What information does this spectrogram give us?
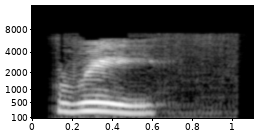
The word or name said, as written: riz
